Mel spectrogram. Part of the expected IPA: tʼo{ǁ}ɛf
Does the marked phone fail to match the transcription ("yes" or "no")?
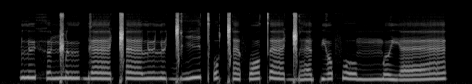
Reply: yes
